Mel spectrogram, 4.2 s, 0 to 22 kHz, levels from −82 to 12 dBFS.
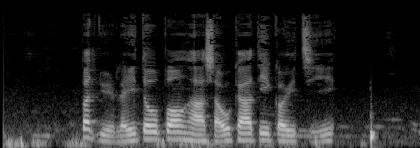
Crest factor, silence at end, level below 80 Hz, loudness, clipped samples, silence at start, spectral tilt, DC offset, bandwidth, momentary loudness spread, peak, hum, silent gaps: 18 dB; 0.4 s; -40 dBFS; -18 LUFS; under 0.1%; 0 s; -6 dB/octave; under 0.1%; 16 kHz; 17 LU; -2 dBFS; none; none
